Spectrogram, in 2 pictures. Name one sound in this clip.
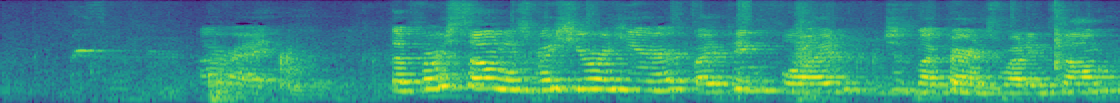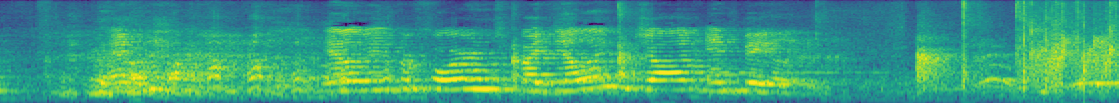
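A young woman speaks animatedly into a microphone.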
